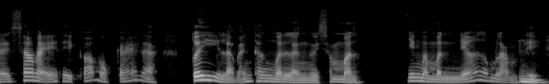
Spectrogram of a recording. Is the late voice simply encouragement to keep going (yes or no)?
yes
